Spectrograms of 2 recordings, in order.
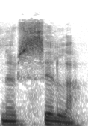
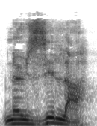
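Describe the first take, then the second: First: The middle consonant is a hissing S sound. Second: The middle consonant is a buzzing Z sound. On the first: The speaker calls it right. "It's Nocilla" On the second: The speaker calls it wrong. "Not Dave, Nozilla. It's not Nozilla"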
